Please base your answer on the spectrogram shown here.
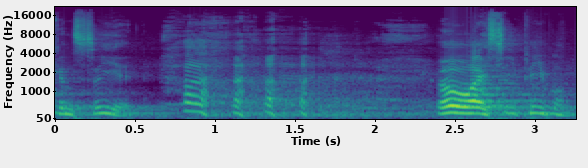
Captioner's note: all laughing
